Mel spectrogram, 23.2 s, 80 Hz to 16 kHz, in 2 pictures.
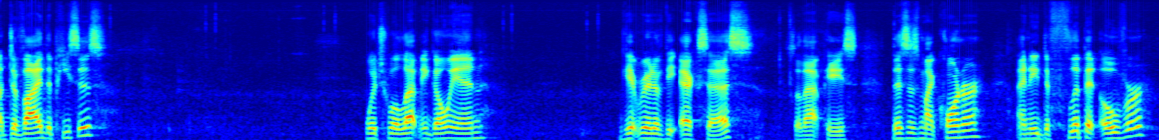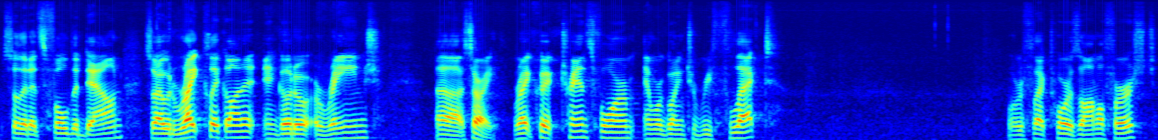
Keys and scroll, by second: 7.8 Delete.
